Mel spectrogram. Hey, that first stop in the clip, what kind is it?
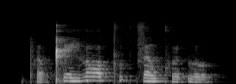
aspirated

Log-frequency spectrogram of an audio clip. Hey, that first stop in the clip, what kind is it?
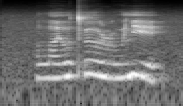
ejective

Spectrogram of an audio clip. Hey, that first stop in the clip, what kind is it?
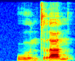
plain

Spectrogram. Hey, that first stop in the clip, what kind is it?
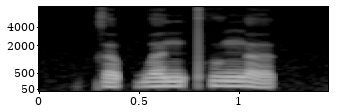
plain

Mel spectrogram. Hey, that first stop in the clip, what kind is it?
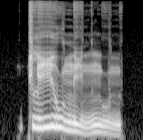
plain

